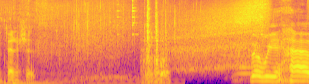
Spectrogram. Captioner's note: sand fizzing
